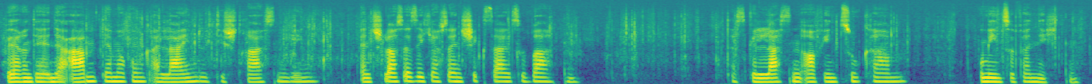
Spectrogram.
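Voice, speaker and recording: A woman narrating a literary radio drama in a calm, restrained and measured manner. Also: on the low side. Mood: quiet, melancholy. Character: restrained, somber female narrator of a writer's decline.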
